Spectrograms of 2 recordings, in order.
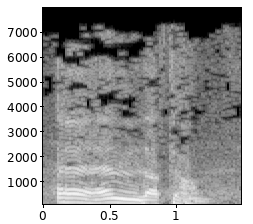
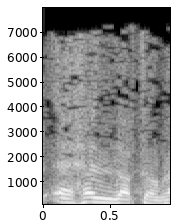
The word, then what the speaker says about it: أأنذرتهم: فمثال تسهيلهم للأولى إن كانت مفتوحة أأنذرتهم، فيقرؤون أأنذرتهم، فالثانية هذه تنطق بينها وبين ما منه حركتها، وبعض الناس يقلبها هاء هذا خطأ فيقول أأنذرتهم هذا خطأ، فمن يقرأ هكذا هذا خطأ، خطأ في القراءة خطأ في الرواية، ولكن التسهيل يؤخذ بالتلقي والمشافهة.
